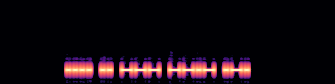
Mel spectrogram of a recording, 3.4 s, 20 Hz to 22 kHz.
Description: Morse code, heard as a keyed tone, about 36 wpm, 700 Hz. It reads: HIOQR
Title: Code Groups - 5 Letter:Numbers - 35wpm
